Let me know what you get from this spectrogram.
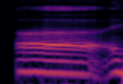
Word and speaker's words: inshallah: Say it again. – Inshallah. – Yeah, no, you said it right.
